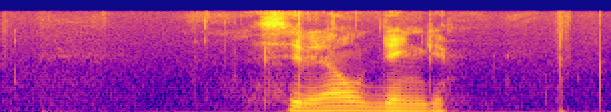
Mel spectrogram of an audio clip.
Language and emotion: Russian, neutral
